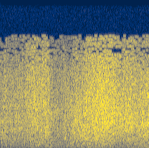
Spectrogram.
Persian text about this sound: آب داره با فشار محمد رو با خودش میبره.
